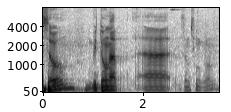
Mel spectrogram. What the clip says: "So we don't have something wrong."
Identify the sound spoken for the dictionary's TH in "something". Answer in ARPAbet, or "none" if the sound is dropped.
T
